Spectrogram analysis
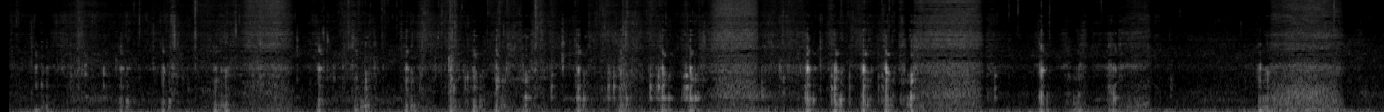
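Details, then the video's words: Farm pigs 'talking' to their keeper: a steady run of short, low, rough grunts and oinks, some overlapping, with a few louder snorts near the middle and a breathy rush toward the end; faint splashing or shuffling beneath. "My pigs are talking to me"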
